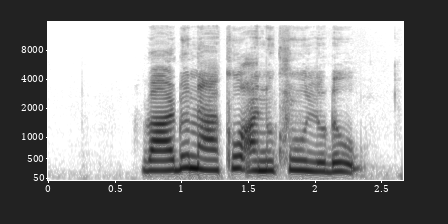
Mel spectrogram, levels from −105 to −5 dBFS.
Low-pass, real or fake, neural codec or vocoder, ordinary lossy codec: 14.4 kHz; fake; codec, 44.1 kHz, 3.4 kbps, Pupu-Codec; none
